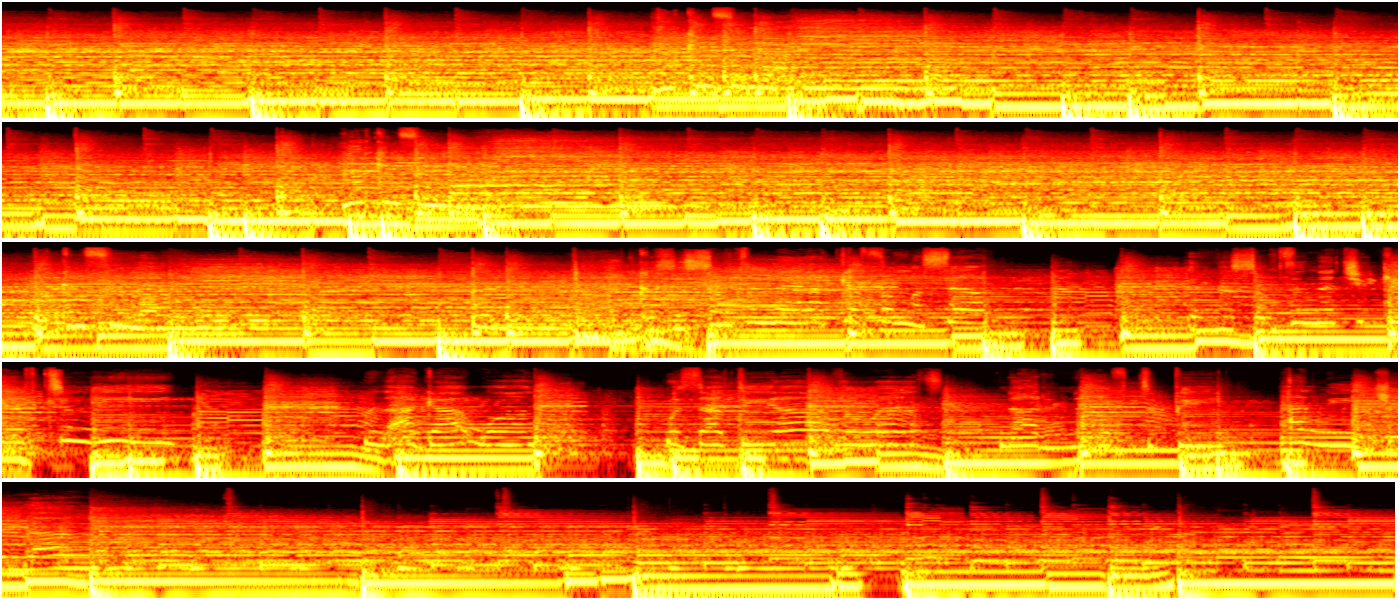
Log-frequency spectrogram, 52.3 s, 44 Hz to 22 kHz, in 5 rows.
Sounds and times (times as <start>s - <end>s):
Grunge: 0.0s - 52.3s.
